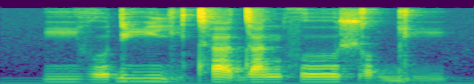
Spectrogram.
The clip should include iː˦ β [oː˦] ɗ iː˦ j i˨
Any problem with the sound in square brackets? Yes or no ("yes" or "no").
yes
